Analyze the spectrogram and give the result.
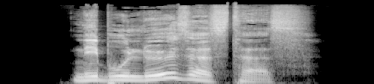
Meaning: strong/mixed nominative/accusative neuter singular superlative degree of nebulös
- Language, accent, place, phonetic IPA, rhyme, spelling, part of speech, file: German, Germany, Berlin, [nebuˈløːzəstəs], -øːzəstəs, nebulösestes, adjective, De-nebulösestes.ogg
